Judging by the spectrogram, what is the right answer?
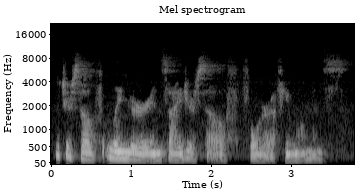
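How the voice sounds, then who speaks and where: Low, creaky-voiced woman guiding relaxation. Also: fairly even intonation, muffled recording, background noise. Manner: gentle, unhurried with long pauses. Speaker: meditation and yoga teacher. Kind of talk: guided relaxation instruction.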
